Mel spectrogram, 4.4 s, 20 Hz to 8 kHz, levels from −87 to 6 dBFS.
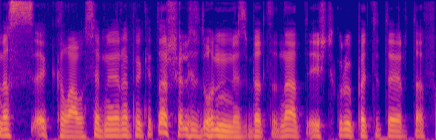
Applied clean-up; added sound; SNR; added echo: none; none; none; none.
